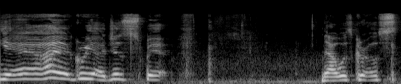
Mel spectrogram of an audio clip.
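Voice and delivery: ordinary talk

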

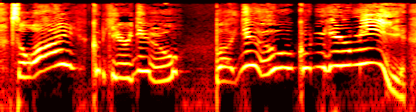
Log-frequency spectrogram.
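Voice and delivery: slow, high, crying words; dawning dread, slow and tearful; tearful realisation. A narrator's reading. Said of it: "I murmured".

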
